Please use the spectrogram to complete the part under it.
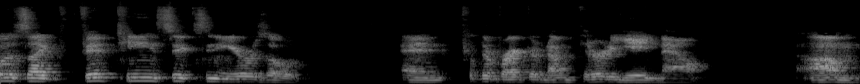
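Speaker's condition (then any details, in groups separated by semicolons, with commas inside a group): Brain injury; affects how he talks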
